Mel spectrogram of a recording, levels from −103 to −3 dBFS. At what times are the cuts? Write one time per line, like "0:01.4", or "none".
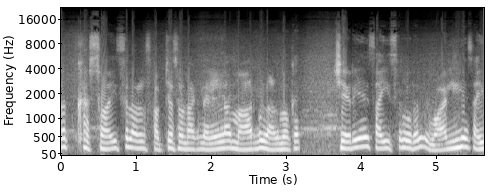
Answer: none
